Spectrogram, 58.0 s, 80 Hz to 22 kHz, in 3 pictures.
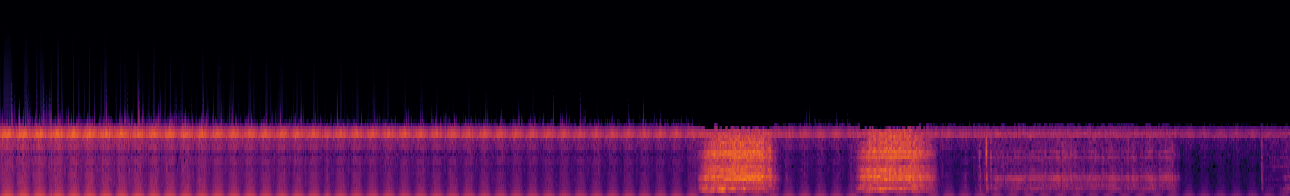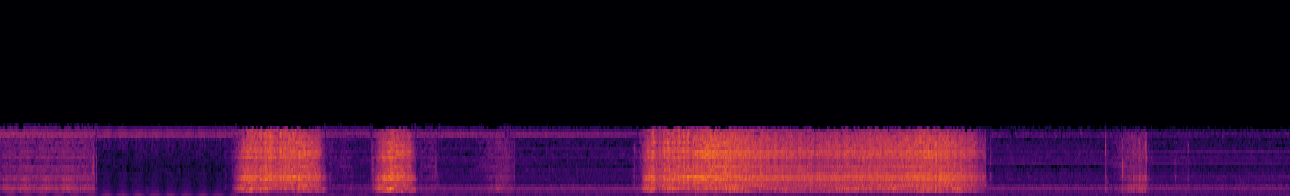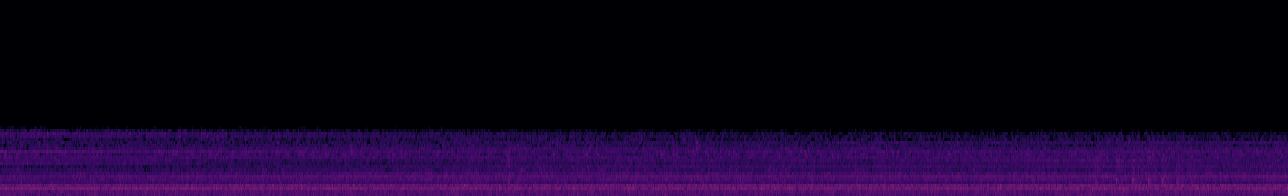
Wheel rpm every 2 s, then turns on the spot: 0, 0, 0, 0, 0, 60, 50, 20, 30, 20, 10, 50, 30, 0, 50, 20, 0, 0, 10, 0, 0, 0, 0, 0, 0, 0, 0, 0, 0.
18-22 24-26 36-38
